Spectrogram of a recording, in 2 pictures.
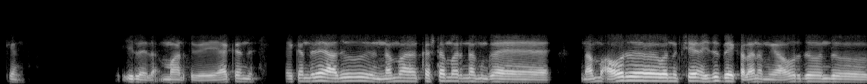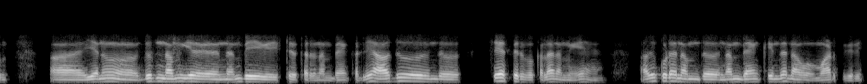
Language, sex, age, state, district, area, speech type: Kannada, male, 30-45, Karnataka, Koppal, rural, conversation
